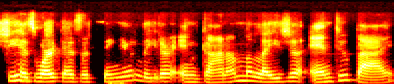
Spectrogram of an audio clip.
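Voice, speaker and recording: A woman with a Mississippi accent, medium pitch and ordinary pitch variation at a moderate pace. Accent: Southern Mississippi. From US South, Mississippi. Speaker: panel moderator. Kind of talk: panel introductions. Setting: video call.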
